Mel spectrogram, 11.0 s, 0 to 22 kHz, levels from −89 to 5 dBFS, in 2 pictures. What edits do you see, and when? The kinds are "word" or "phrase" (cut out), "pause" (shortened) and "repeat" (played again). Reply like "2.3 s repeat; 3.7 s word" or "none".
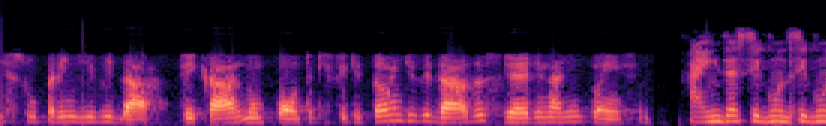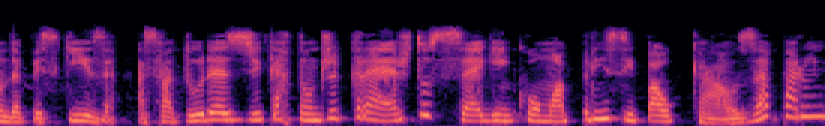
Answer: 1.6 s word; 3.4 s word; 5.2 s repeat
